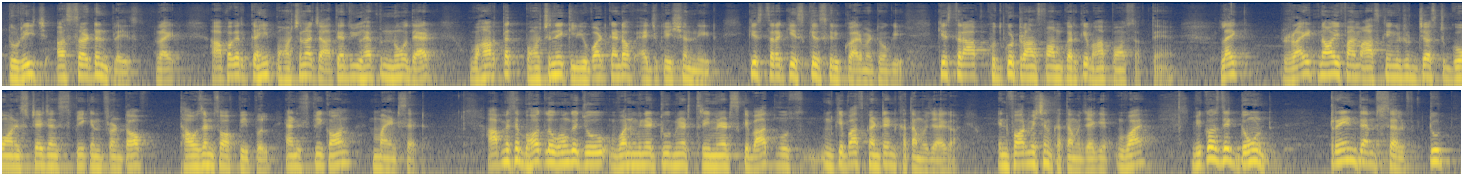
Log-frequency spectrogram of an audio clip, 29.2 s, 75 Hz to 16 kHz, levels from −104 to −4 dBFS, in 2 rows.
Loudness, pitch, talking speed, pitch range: -17 LUFS, 130 Hz, 220 wpm, 115-145 Hz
